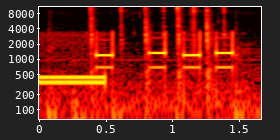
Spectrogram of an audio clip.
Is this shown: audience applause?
no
